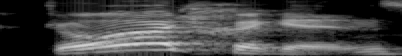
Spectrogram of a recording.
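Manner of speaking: loud, hammed-up put-on rustic farmhand voice. Saying a receiver's name like a Faulkner farm dude, put-on Arkansas farm dude voice. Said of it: "that's the Pickens voice".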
